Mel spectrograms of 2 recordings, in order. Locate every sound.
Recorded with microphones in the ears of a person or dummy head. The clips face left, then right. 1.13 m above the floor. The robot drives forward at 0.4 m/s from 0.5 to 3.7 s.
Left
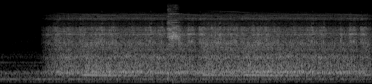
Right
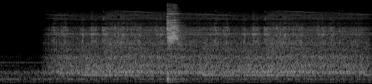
1.7 s a clunk: 35° right (ahead or behind), 0.7 m; by 1.9 s 40° right (ahead or behind), 0.6 m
